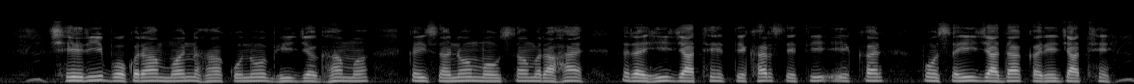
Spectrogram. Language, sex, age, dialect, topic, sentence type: Chhattisgarhi, male, 31-35, Western/Budati/Khatahi, agriculture, statement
